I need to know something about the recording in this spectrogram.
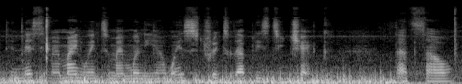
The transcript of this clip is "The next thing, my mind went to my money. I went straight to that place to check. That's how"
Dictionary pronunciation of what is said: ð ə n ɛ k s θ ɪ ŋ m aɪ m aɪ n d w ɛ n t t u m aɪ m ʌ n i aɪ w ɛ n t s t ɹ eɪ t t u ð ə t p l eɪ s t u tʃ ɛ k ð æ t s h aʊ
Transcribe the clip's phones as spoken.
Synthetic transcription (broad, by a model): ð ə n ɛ s t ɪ m aɪ m aɪ n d w ɛ n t t u m aɪ m ʌ n i aɪ w ɛ n t s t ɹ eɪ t t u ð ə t p l eɪ s t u tʃ ɛ k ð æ t s h aʊ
